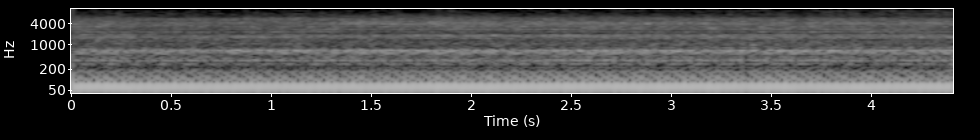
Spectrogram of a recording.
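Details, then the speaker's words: 1968 Pontiac ambulance V8 converted to Aces Killshot throttle-body EFI, warming up: a deep, even burble with no misses or ticking; air-fuel ratios and ignition timing look right, a clean warm-up idle. "It's just coming around. AFRs look good. Ignition timing is bouncing where it should be. And the more it warms up, the more it's going to get everything's going to come back to normal."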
